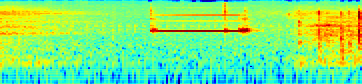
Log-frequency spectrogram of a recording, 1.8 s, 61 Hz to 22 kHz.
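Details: Crompton Parkinson 180 W single-phase induction motor, cover off, meter on coil: one steady high-pitched half-second beep as probes touch; continuity through the winding, about five ohms.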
